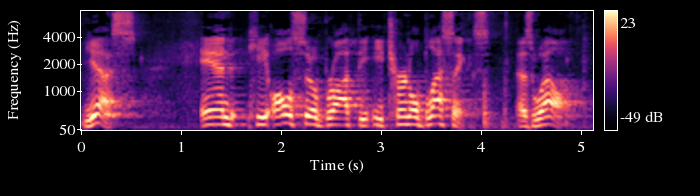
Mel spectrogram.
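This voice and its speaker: A man's voice: a little high, takes it slowly, dull audio. A man teaching a seminary class, explaining step by step and often checking in with his listeners. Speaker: seminary professor. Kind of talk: classroom lecture on scripture.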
